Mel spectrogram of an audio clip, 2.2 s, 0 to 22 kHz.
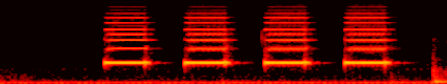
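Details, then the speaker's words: HP ProDesk 600 G3 Mini with a non-T (65 W) CPU installed, powered on: clear mid-pitched POST beeps, read as 3 long and 4 short, and it fails to boot; the code is listed as a power supply fault. "Well, that's 3 beeps, 3 long followed by 4 short. Now, interesting, I'm looking up 3 long, 4 short, and it's talking about power supply."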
